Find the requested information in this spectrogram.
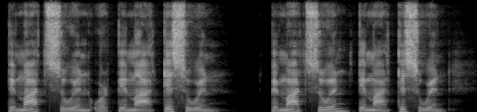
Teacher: The pitch accent is on the third last in the way I'm pronouncing it regardless of how you spell it.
